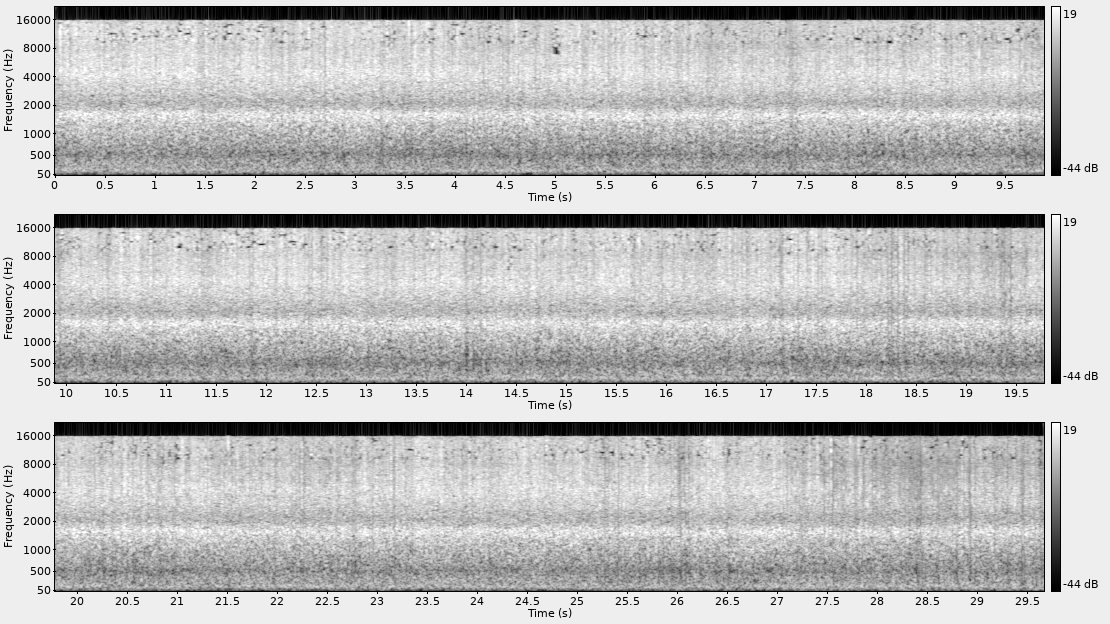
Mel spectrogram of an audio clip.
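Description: Strong wind roars steadily outdoors.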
